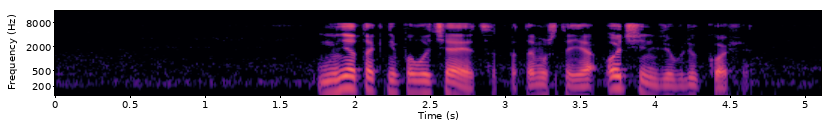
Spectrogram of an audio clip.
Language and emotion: Russian, positive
